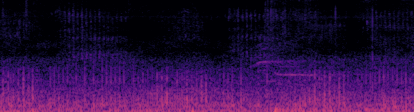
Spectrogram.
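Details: Napping cat snoring: a steady low rumbling drone that continues evenly throughout, with a faint brief thin whistled tone passing midway through.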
